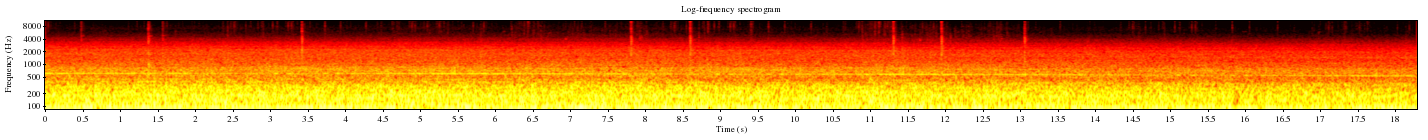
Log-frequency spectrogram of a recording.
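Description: A train rumbles steadily along the tracks at high speed.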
